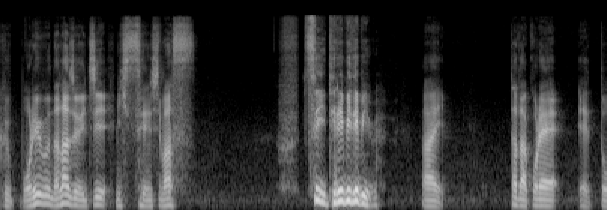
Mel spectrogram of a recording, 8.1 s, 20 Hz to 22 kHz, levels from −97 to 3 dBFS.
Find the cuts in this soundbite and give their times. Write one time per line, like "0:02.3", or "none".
0:01.5
0:03.9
